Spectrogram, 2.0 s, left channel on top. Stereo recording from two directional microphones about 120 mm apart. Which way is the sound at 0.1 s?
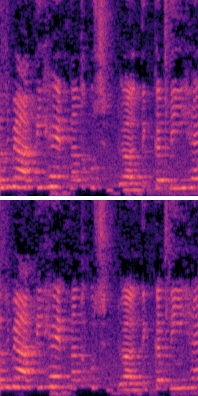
40° left (ahead or behind).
